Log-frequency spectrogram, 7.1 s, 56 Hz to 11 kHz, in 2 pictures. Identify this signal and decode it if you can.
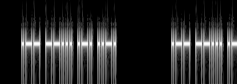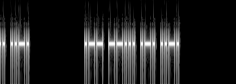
Morse code, heard as a keyed tone, about 40 wpm, 700 Hz. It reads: W7RF W7RF W7RF
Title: Easy Call Signs Repeated 3x - 40wpm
